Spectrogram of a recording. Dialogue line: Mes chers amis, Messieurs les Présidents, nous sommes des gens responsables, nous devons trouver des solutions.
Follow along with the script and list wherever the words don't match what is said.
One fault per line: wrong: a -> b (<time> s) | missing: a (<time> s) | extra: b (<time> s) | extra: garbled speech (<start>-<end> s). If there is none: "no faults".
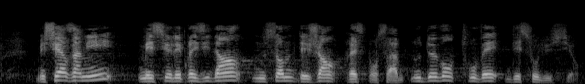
no faults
